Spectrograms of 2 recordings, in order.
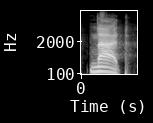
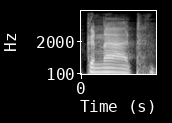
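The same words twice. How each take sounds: First: The g at the start is silent. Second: The g at the start is pronounced. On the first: The speaker calls it right. "G is silent over here. You have to speak it like gnat" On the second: The speaker calls it wrong. "This is not gnat"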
